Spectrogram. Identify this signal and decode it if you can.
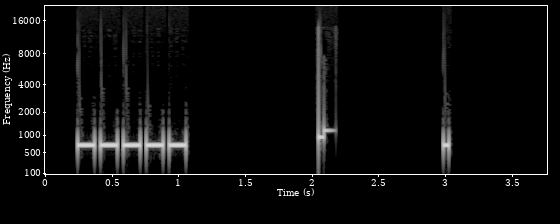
Morse code, heard as a keyed tone, about 28 wpm, 700 Hz. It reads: 0 E
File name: Single-Letter-Number-28wpm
